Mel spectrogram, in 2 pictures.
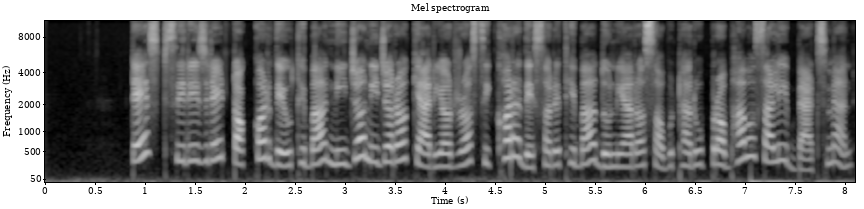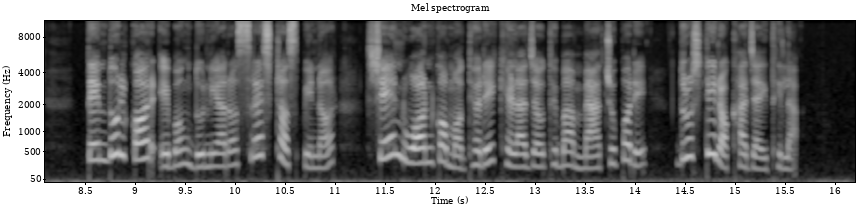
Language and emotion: Odia, neutral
